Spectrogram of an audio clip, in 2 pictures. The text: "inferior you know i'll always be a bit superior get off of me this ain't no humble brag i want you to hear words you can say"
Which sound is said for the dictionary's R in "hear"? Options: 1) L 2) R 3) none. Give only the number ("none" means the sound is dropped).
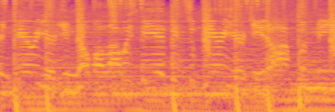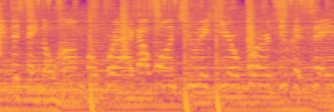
2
